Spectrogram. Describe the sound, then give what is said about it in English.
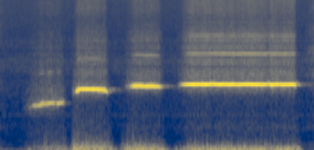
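A person whistles a slow, eerie tune of four notes climbing gradually in pitch, the last one held long and steady, clear with no talking, imitating the ghostly whistle of a legendary figure said to roam Los Llanos de Venezuela. “And now he goes around Los Llanos de Venezuela with his dead dad's bones, with a bunch of like wounds on his back, bleeding, um, whistling like this.”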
